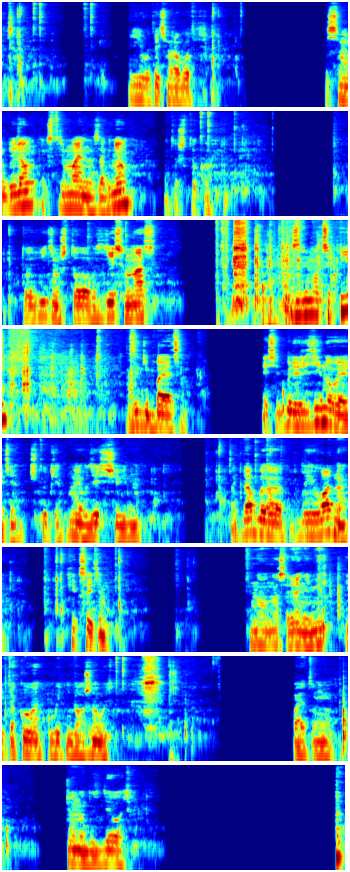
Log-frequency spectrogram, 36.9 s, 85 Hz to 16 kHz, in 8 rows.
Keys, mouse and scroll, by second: 0.1 ctrl+Tab, 1.1 click, 1.5-2.6 scroll down 2, 2.6 g, 7.7-8.6 shift+middle drag, 8.6-9.2 scroll up 2, 9.2 KP_1, 9.8-10.4 scroll up 11, 10.4-11.1 shift+middle drag, 11.1-14.2 scroll up 2, 16.4 scroll down 1, 20.4 scroll down 1, 20.9-21.3 middle drag, 21.3-21.8 scroll down 4, 21.8-23.6 shift+middle drag, 23.6 ctrl+z, 24.3-24.7 shift+middle drag, 24.7-25.4 scroll up 6, 25.4-28.4 middle drag, 29.2 click.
